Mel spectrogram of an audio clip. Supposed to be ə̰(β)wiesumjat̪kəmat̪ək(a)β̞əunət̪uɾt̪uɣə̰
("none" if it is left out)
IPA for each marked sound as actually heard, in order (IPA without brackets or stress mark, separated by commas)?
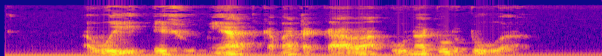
β, a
